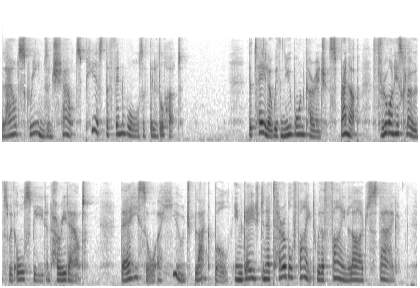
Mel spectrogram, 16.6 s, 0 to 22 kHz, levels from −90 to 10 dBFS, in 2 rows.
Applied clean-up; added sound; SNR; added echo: none; none; none; none.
